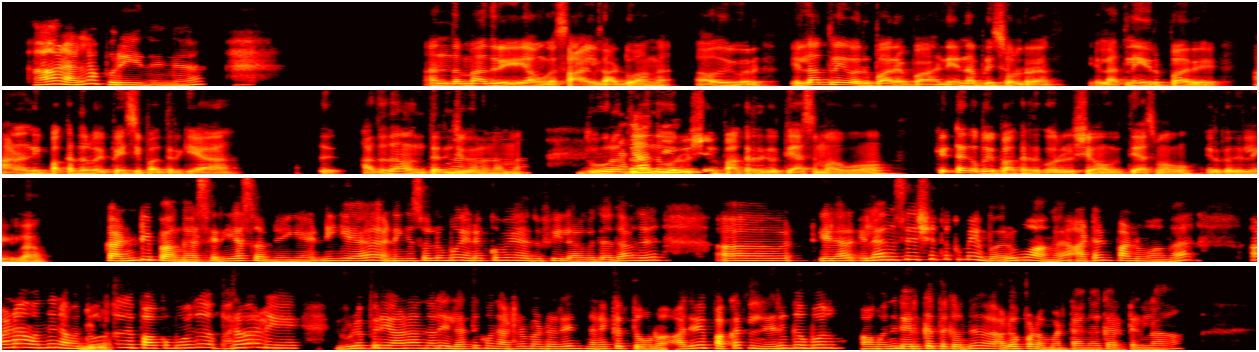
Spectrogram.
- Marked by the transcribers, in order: other background noise
- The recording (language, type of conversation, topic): Tamil, podcast, புதியவர்களுடன் முதலில் நீங்கள் எப்படி உரையாடலை ஆரம்பிப்பீர்கள்?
